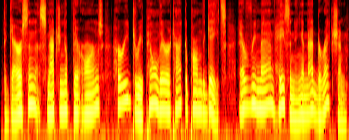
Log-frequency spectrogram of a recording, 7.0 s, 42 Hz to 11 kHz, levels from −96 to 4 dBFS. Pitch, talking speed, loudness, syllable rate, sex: 140 Hz, 170 wpm, -17 LUFS, 5.4 syllables/s, male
